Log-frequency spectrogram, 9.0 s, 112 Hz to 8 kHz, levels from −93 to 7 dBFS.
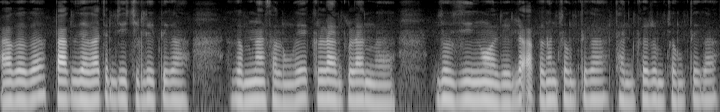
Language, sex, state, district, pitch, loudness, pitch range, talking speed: Wancho, female, Arunachal Pradesh, Longding, 180 Hz, -20 LUFS, 175-185 Hz, 155 wpm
